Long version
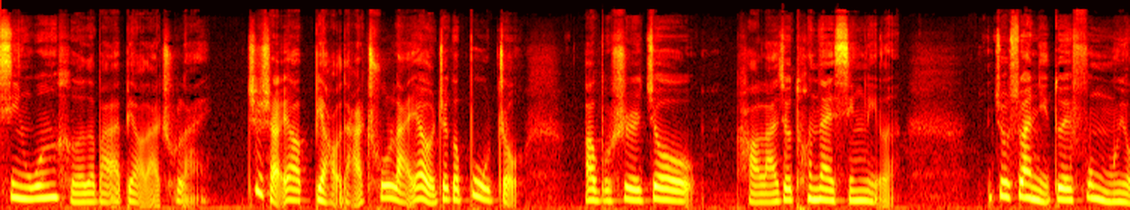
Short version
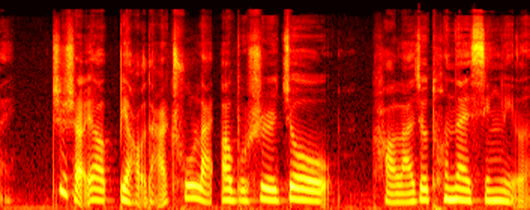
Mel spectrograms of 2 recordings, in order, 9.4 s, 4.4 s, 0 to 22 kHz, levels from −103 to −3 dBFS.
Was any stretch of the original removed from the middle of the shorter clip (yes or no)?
yes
